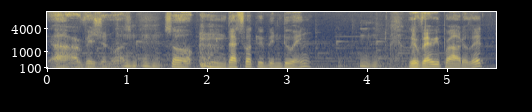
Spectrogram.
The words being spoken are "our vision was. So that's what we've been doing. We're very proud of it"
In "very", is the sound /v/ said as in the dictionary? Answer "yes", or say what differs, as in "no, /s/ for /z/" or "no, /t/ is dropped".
yes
